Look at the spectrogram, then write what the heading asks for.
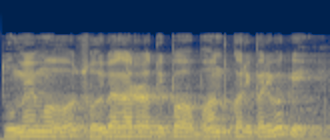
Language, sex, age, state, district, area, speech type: Odia, male, 60+, Odisha, Khordha, rural, read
